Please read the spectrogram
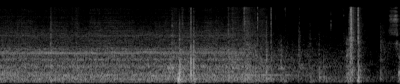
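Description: Handling noise from an iPad being fumbled near its microphone: steady noise that drops away a little before three seconds in, with a knock a little under two seconds in and a sharper pair of knocks near the end.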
